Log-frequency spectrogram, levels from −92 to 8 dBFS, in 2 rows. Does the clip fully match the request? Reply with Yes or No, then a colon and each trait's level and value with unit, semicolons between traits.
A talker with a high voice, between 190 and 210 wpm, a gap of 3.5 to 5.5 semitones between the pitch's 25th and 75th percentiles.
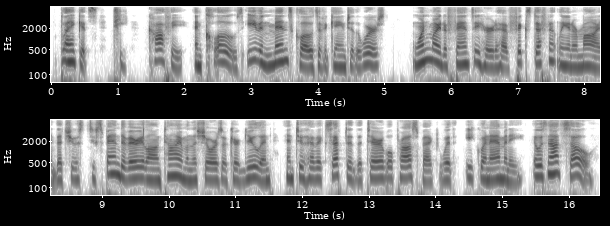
No: medium, 180 Hz; average, 195 wpm; average, 4.0 semitones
